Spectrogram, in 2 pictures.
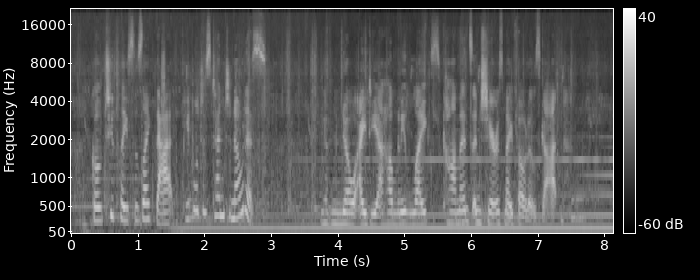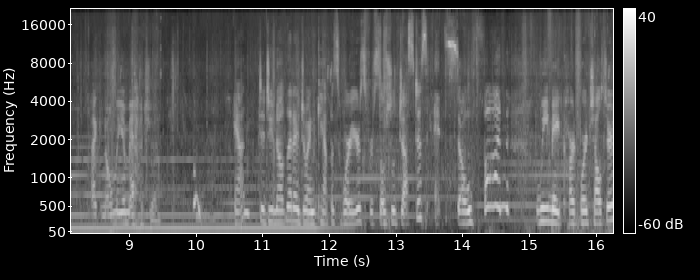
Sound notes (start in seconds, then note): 7.4 chuckles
